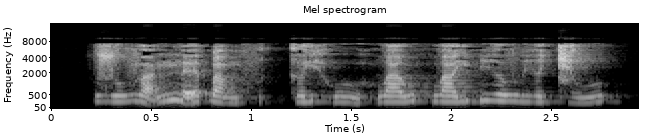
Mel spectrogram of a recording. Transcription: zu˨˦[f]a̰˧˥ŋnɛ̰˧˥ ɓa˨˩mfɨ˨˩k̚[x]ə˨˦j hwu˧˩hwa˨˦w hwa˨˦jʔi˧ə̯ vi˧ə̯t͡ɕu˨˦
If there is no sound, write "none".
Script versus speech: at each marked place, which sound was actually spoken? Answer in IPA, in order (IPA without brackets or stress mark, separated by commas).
v, x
